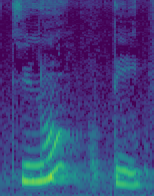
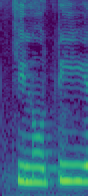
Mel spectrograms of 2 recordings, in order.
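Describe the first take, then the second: First: चिनोती drawn out very slowly, syllable by syllable; slow dictation pace; slow spelling-out. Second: Said in the usual way. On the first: Shown as a demonstration. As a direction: stretch चिनोती out slowly for the class. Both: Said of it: "क्या है दूसरा उदाहरण?".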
